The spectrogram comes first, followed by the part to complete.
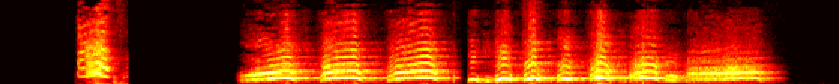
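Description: A monkey gives a rapid series of nasal, arching calls, each rising then falling in pitch.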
